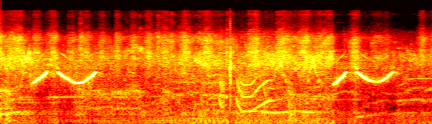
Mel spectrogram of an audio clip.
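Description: An Alexandrine parakeet whistling the same short phrase twice, about three seconds apart: a quick rising note, then a note that dips and rises again.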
